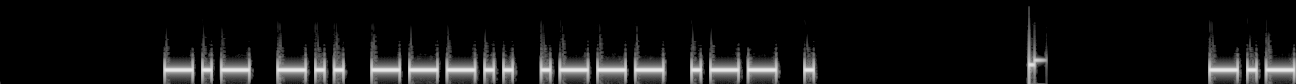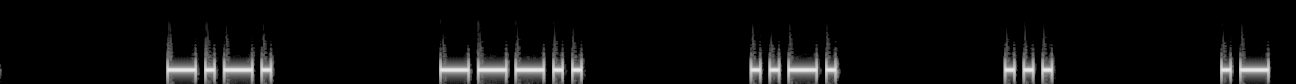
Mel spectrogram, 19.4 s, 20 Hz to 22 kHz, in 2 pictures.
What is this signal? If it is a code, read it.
Morse code, heard as a keyed tone, about 17 wpm, spaced as for 9 wpm, 700 Hz. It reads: KD8JWE KC8FSA
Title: USA Call Signs - 6 Characters - 6x Character Spacing - 17wpm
